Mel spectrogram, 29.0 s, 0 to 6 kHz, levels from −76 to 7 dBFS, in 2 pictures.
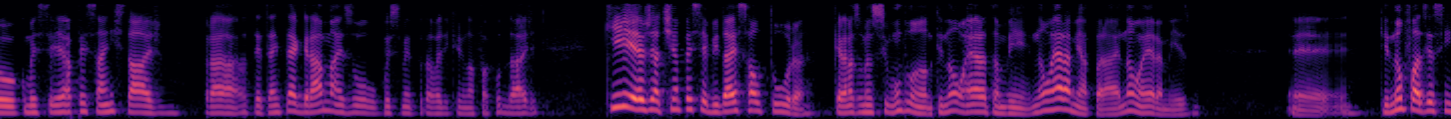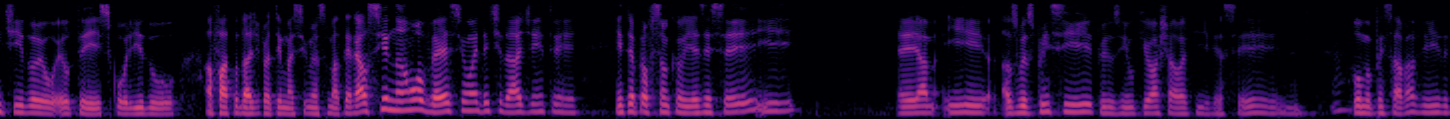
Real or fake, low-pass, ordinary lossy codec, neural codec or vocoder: fake; 5.4 kHz; none; codec, 16 kHz, 0.8 kbps, ZipCodec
